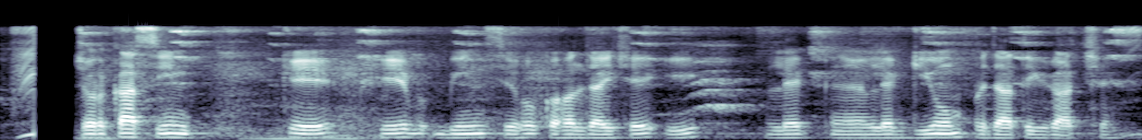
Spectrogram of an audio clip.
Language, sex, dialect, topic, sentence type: Maithili, male, Bajjika, agriculture, statement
